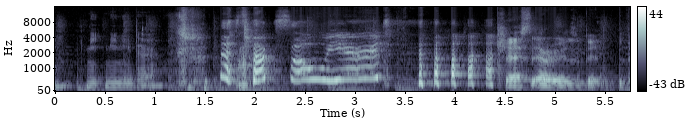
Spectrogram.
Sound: laughs

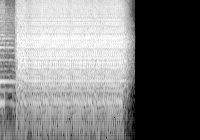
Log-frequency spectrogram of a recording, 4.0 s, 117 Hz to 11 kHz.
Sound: le slap of death x1000

